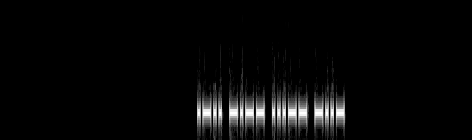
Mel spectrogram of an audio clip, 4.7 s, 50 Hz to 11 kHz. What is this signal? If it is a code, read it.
Morse code, heard as a keyed tone, about 46 wpm, 700 Hz. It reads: LY3X
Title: DXCC-100 Call Signs - 4 Characters - Repeated 3x - 45wpm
